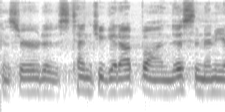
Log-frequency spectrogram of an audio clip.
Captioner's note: speaking in french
